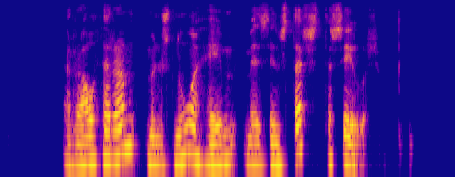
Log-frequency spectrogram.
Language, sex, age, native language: Icelandic, male, 40-49, Icelandic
